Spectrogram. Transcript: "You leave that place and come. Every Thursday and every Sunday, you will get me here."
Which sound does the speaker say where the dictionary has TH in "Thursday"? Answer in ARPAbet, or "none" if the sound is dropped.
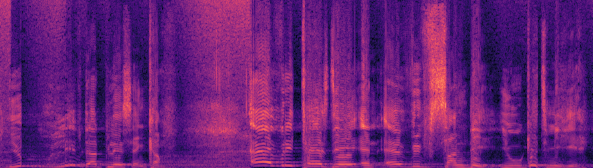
T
